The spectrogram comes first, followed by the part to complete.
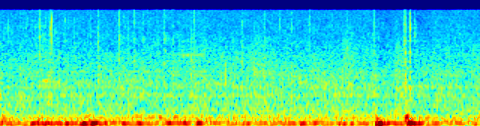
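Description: Light keystrokes on a laptop keyboard with a clearer key tap near the end, over a steady low hum.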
